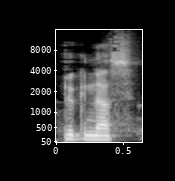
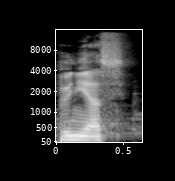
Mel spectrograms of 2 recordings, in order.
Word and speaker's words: pugnace: Or, contre toute attente, certains mots se prononcent avec le G séparé du N, comme un magna, et non pas un mania de la presse par exemple. Ou encore pugnace, c'est-à-dire quelqu'un de combatif, et non pas pugnace.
